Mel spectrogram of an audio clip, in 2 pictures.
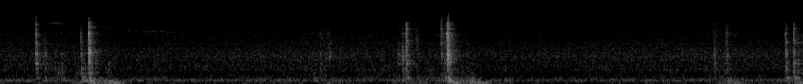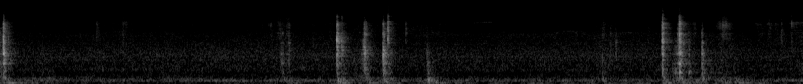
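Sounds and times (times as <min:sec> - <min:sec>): hand tools clicking and knocking: 0:14.1 - 0:15.4.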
